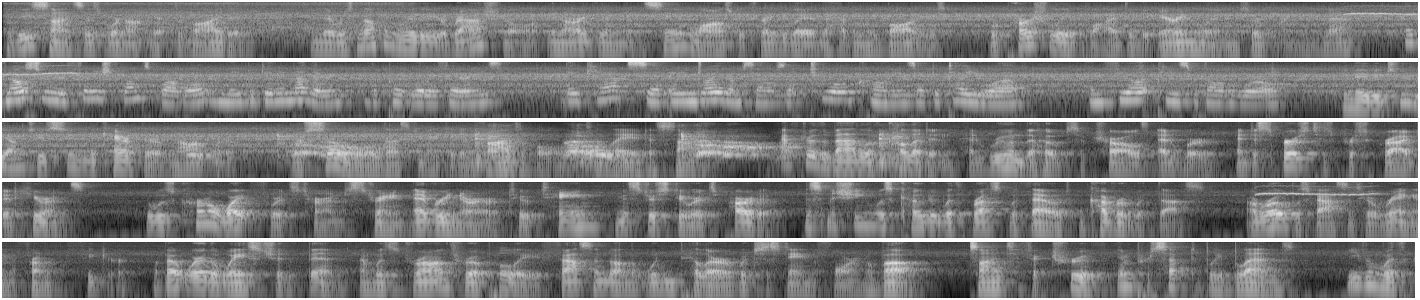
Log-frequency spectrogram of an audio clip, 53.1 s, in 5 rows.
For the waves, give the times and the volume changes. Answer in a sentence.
You can't hear the waves here.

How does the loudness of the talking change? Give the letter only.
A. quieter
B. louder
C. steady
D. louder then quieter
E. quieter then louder
C.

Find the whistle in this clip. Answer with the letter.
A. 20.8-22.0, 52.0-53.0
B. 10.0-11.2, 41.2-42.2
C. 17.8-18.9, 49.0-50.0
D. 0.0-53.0
B.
